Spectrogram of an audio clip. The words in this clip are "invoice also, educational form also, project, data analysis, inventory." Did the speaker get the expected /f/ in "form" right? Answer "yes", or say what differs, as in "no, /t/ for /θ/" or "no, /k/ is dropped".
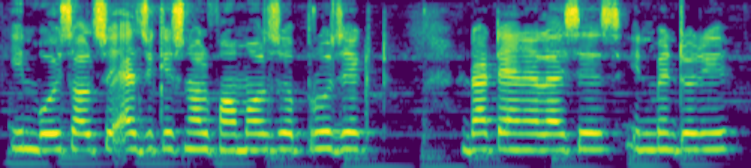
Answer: no, /p/ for /f/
